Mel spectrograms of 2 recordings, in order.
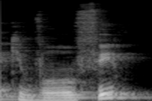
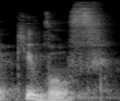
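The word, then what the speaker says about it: Kvothe: gente que chama de kiv aqui no livro diz assim meu nome é kolf com pronúncia semelhante a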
